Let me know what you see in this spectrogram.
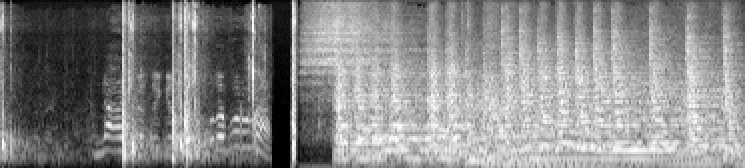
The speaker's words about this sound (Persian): با آن هم این زنان بی توجه به آینده ناروشن تلاش دارند تا گلوله هایشان به هدف بخورند و برای کشورشان تأمین امنیت کنند.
